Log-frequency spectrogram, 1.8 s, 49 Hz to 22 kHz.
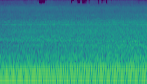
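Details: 6.0 Powerstroke diesel pickup after fixing a broken fan clutch wire and clearing limp-mode codes: a deep, even idle with a steady low rumble and no misses or knocks, running smoothly.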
